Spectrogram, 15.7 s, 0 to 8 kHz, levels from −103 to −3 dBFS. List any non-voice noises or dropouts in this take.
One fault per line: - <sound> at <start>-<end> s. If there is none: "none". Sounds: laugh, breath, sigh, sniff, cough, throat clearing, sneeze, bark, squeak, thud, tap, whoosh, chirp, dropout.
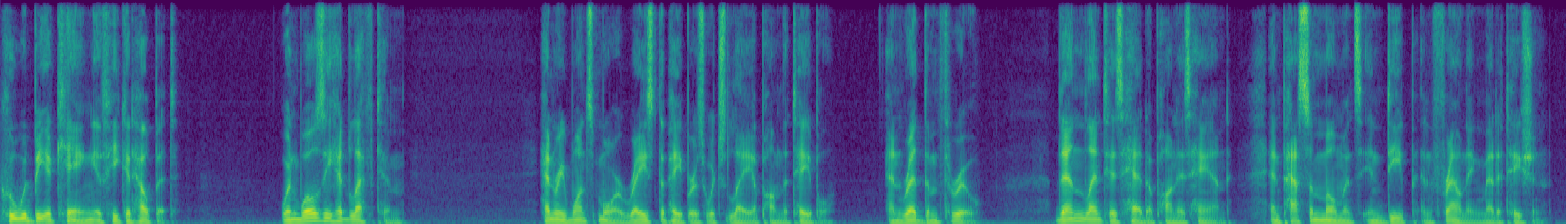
none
